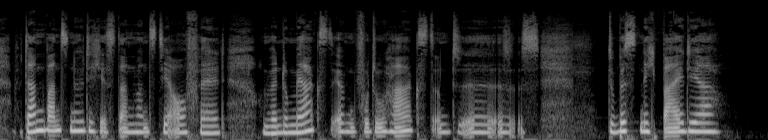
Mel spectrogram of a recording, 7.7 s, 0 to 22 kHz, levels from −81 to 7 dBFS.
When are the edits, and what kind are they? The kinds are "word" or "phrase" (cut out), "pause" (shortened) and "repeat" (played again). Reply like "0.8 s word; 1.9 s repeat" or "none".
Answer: none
